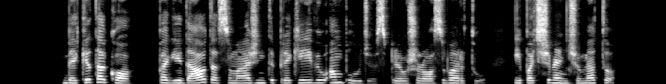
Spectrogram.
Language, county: Lithuanian, Klaipėda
